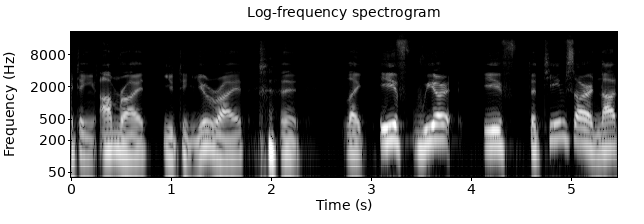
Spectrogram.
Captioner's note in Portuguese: risos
